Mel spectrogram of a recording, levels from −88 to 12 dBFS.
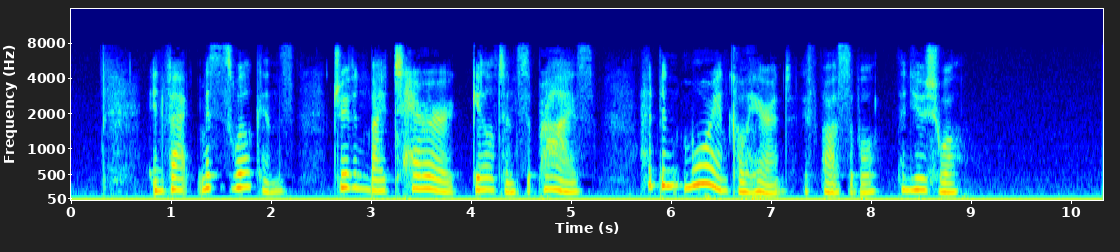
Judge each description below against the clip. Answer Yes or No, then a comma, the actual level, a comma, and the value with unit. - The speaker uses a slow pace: Yes, slow, 105 wpm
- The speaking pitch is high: Yes, high, 210 Hz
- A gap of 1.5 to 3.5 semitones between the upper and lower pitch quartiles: No, average, 5.3 semitones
